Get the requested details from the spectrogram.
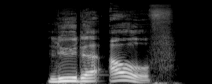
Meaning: first/third-person singular subjunctive II of aufladen
- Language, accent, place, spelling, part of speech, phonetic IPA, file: German, Germany, Berlin, lüde auf, verb, [ˌlyːdə ˈaʊ̯f], De-lüde auf.ogg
